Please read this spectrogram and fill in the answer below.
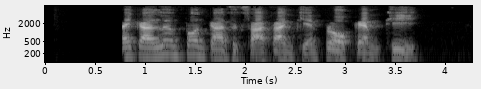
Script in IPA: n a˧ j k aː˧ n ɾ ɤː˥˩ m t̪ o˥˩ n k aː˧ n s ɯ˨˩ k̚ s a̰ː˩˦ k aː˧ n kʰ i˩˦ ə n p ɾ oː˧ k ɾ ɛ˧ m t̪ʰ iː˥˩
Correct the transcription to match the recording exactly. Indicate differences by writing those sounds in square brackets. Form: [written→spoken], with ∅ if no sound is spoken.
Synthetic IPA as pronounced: n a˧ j k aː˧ n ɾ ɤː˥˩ m t̪ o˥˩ n k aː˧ n s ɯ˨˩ k̚ s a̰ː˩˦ k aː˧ n kʰ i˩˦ ə n p ɾ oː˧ k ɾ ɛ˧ m t̪ʰ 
